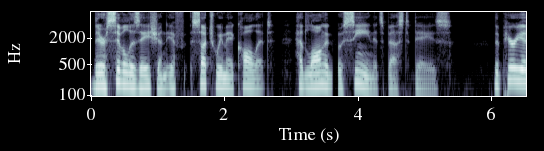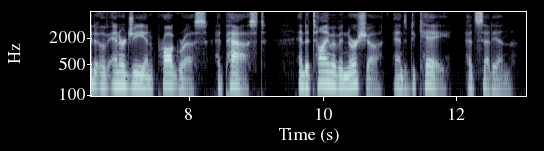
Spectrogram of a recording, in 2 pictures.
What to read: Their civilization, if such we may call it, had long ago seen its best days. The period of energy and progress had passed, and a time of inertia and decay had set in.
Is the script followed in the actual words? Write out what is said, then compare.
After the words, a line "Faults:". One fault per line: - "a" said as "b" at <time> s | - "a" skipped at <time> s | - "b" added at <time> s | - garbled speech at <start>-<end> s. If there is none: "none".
Their civilization, if such we may call it, had long ago seen its best days. The period of energy and progress had passed, and a time of inertia and decay had set in.
Faults:
none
